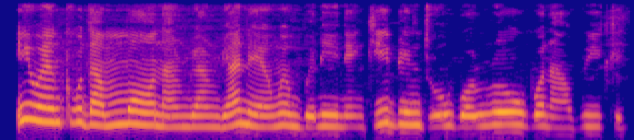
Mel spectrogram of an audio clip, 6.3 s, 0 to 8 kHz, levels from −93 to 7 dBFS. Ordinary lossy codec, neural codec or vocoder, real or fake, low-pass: none; none; real; 7.2 kHz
